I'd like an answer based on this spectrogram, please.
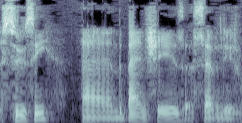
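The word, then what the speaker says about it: Siouxsie: The final one is from Sifu Lamas, who suggested, I think it's pronounced Susie, and the Banshees, a 70s rock band.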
